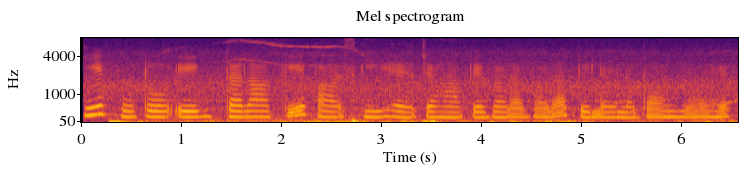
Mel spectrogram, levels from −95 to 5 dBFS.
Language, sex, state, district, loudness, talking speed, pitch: Hindi, female, Jharkhand, Ranchi, -17 LUFS, 145 wpm, 190 Hz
